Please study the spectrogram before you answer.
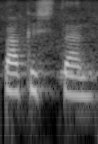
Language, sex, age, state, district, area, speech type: Nepali, female, 30-45, West Bengal, Darjeeling, rural, spontaneous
